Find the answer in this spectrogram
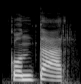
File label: "contar", Spanish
